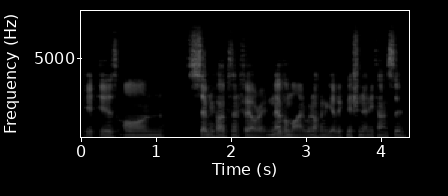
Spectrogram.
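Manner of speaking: usual speaking voice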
